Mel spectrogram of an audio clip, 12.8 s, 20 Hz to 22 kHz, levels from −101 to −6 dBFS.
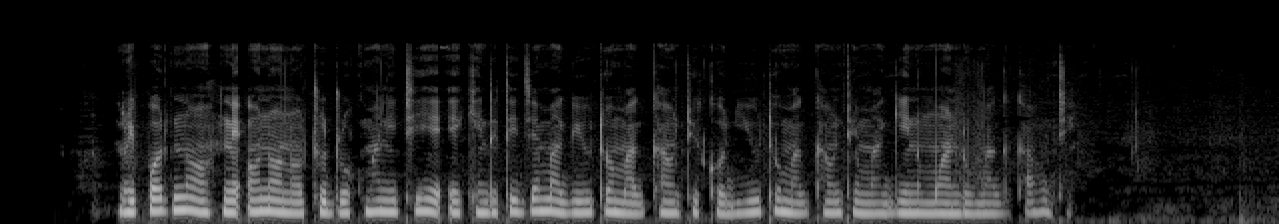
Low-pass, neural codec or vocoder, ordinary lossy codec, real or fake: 10.8 kHz; none; none; real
